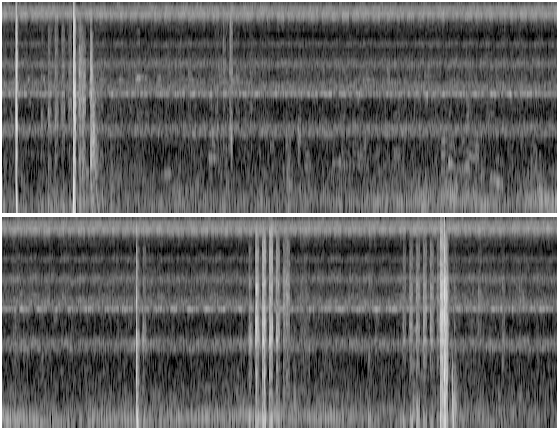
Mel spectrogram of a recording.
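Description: Wooden pieces clack and knock against one another.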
